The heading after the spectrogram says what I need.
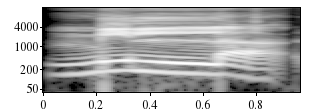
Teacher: dari sudut membunyikan dia, memang kita dapati bunyi lam, bunyi nun tu dah tak ada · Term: idgham bila gunnah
